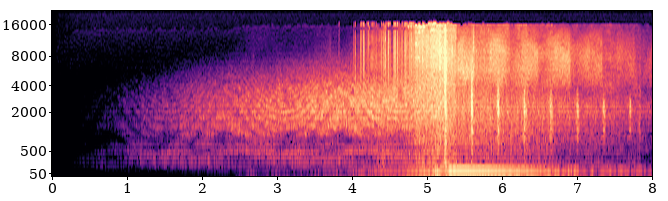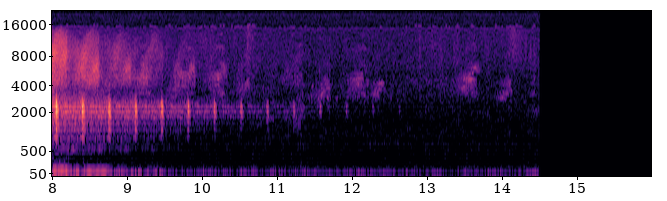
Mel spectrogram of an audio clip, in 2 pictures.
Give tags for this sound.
woosh; film; effect; hits; fx; sound; garage; boom; effects; cinema; design

